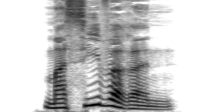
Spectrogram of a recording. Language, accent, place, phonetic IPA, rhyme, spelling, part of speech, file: German, Germany, Berlin, [maˈsiːvəʁən], -iːvəʁən, massiveren, adjective, De-massiveren.ogg
- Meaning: inflection of massiv: 1. strong genitive masculine/neuter singular comparative degree 2. weak/mixed genitive/dative all-gender singular comparative degree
